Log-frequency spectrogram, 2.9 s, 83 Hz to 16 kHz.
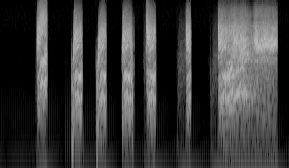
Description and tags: Scratch Fresh 9 - 1 bar - 83 BPM (swing)
Acid-sized sample of a scratch made by me. Ready for drag'n'drop music production software.
I recommend you that, if you are going to use it in a track with a different BPM, you change the speed of this sample (like modifying the pitch in a turntable), not just the duration keeping the tone.
Turntable: Vestax PDX-2000MKII Pro
Mixer: Stanton SA.3
Digital system: Rane SL1 (Serato Scratch Live)
Sound card on the PC: M-Audio Audiophile 2496 (sound recorded via analog RCA input)
Recording software: Audacity
Edition software: MAGIX Music Maker 5 / Adobe Audition CS6 (maybe not used)
Scratch sound from a free-royalty scratch sound pack (with lots of classic hip-hop sounds).
90, acid-sized, classic, dj, golden-era, hip-hop, hiphop, rap, s, scratch, scratches, scratching, turntable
